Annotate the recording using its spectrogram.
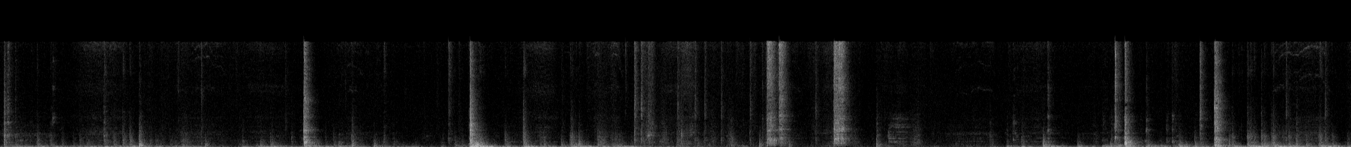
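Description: A large plexiglass display cover being handled with suction-cup lifters: scattered sharp knocks and clicks, a few seconds apart, over a steady low hum.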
